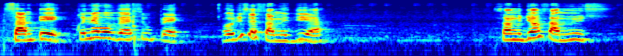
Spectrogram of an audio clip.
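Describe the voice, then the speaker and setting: A woman's voice: a little high, measured pace, faint music behind. Chatty woman doing a live makeup tutorial. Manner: chatty, greets viewers by name.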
